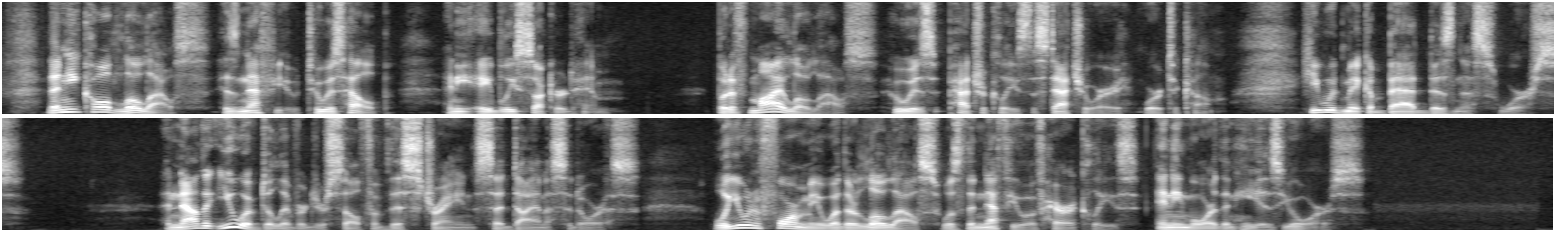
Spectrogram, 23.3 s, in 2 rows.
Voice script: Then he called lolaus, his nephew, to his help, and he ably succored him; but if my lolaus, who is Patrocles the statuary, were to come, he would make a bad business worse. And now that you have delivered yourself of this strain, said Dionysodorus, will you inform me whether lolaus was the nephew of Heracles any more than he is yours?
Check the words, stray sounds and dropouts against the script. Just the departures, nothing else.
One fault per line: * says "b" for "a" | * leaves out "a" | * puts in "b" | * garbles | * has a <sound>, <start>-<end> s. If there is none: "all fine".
all fine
